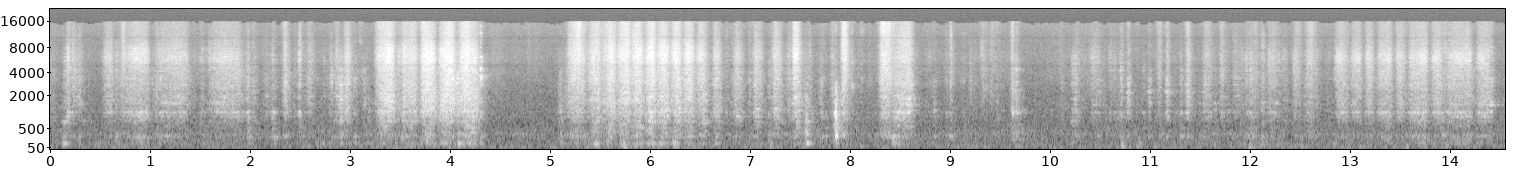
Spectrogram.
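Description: A sanding pad or cloth is rubbed across the wooden top of a large, empty, hollow wooden crate stand with an X-brace side panel, while one hand steadies the crate. It makes dry, scratchy, bright swishing strokes in uneven bursts, with brief quiet pauses between passes.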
